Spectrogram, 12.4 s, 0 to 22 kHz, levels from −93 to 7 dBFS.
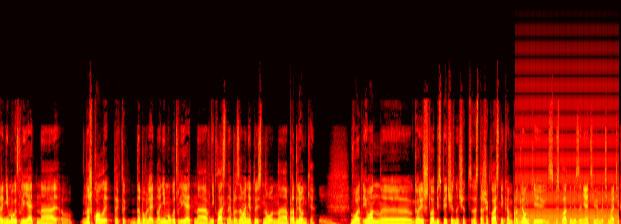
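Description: A steady, raspy buzz at 217 Hz, about 10 dB below the speech, runs from 10.30 to 12.38 s after "что обеспечит значит старшеклассникам": GSM phone buzz, a nearby 2G phone's call bursts rectified in the audio circuit.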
